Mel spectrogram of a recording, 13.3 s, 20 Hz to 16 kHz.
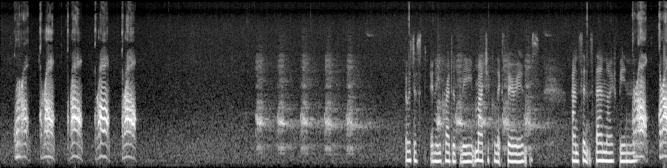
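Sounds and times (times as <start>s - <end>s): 
raven croaking: 0.2s - 2.8s, 5.1s - 7.4s, 8.6s - 11.1s, 12.6s - 13.3s
speech: 8.1s - 10.8s, 11.4s - 13.0s.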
